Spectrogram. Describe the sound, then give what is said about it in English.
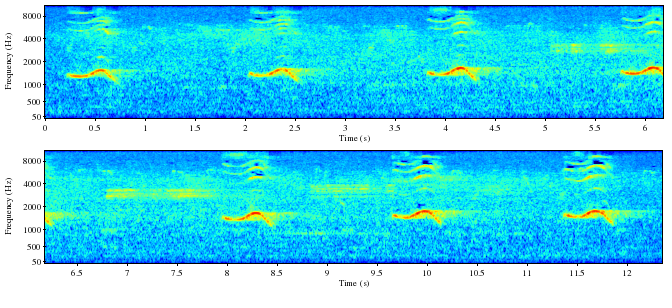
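A koel, a kind of cuckoo, calls over and over high above the trees and a city, each loud, rising whistled note repeating about every two seconds, seven calls in all, over a soft, steady background hum. “What kind of bird is a koel? It's a kind of cuckoo.”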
